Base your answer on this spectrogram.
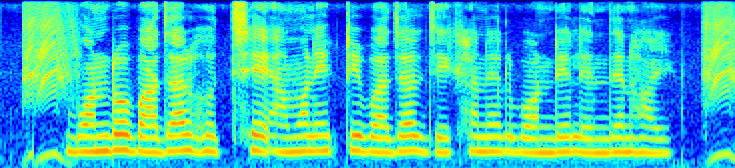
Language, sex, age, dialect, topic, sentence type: Bengali, female, 25-30, Northern/Varendri, banking, statement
